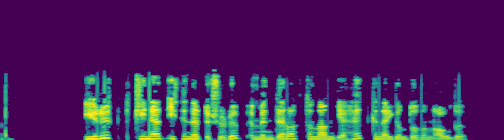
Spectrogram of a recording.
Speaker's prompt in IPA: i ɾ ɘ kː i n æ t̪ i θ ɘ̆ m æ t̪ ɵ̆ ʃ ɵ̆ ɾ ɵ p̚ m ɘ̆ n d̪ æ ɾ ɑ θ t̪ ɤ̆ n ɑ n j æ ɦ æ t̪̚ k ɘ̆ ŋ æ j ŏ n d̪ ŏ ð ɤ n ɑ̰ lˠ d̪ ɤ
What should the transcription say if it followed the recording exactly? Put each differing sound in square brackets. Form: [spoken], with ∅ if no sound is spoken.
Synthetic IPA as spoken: i ɾ ɘ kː i n æ t̪ i θ ɘ̆ [n] æ t̪ ɵ̆ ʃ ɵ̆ ɾ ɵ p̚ m ɘ̆ n d̪ æ ɾ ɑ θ t̪ ɤ̆ n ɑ n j æ ɦ æ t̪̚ k ɘ̆ [n] æ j ŏ n d̪ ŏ ð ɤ n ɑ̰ lˠ d̪ ɤ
